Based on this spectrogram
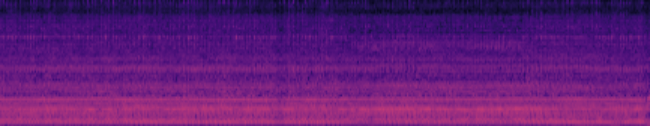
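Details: Poulan Pro blower that stopped running mid-use, after H (high-speed) carburetor screw adjustment: steady, even high-rev drone at full throttle with no surging or dropouts. Holds full throttle cleanly; a loose bolt was later suspected as the cause.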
